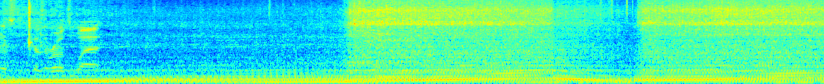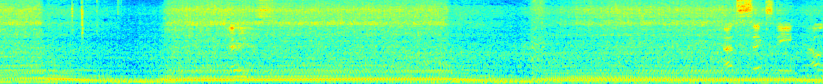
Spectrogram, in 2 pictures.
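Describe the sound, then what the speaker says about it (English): A Ford Mustang engine climbs through the revs at about half throttle on a wet road, rising pitch sweeps broken by gear-change dips, steady and loud close by, with someone talking over it. "I'm going to give it a little throttle, about half gas when we get on the road"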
